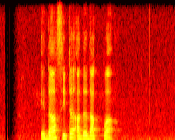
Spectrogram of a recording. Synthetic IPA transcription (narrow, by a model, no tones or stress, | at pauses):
ed̪aːsiʈəʔad̪əd̪akʋa̰ː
